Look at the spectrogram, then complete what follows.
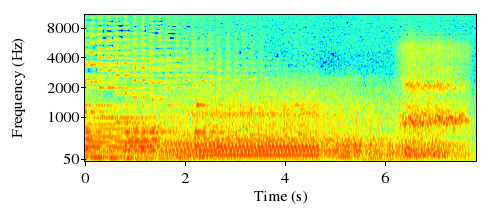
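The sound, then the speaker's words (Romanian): A car engine hums and slows as it pulls up, ending in a loud, high-pitched squeal of skidding tires, as a driver arrives with the car to pick people up. “a venit August cu mașina”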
